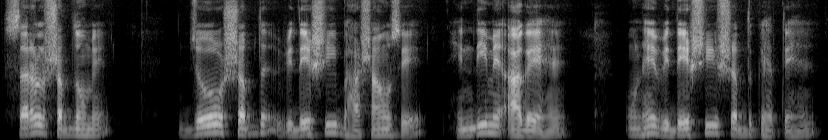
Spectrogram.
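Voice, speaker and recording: A man's voice: medium pitch, dark tone. A man teaching a grammar lesson, reading out lists of example words one at a time. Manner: slow, listing word examples one by one.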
